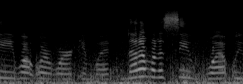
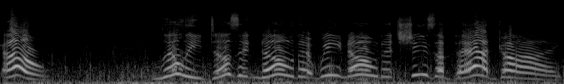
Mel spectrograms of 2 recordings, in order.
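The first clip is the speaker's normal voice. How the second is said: higher, louder, slow sing-song mockery; mocking enemy voice; 5 semitones higher, 7 dB louder, slower than usual. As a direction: parody their fake innocence. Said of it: "still trying to play like".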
